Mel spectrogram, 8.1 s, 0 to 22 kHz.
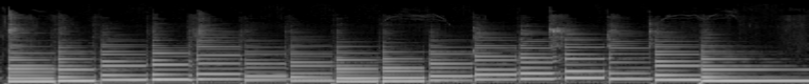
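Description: A single instrument plays a steady run of about fourteen separate, clearly articulated notes stepping through an F7 chord pattern, with E flat as the flat seven, then the fifth, the third and the root, each roughly half a second long, ending on a longer held note.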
